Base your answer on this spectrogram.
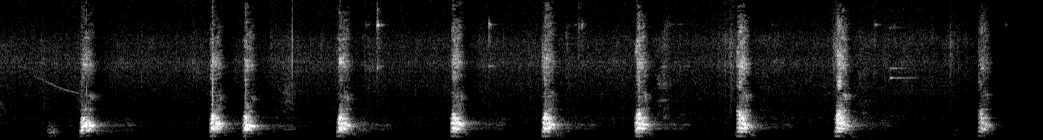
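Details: Steady barking from Nikki, a guard dog keeping a young hungry hawk away from caged doves: about ten sharp barks, roughly one per second, some closely doubled.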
